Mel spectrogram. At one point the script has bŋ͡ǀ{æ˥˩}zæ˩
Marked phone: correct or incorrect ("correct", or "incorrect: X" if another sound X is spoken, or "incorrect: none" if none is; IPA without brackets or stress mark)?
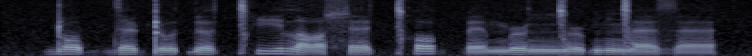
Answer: incorrect: æ˧˩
